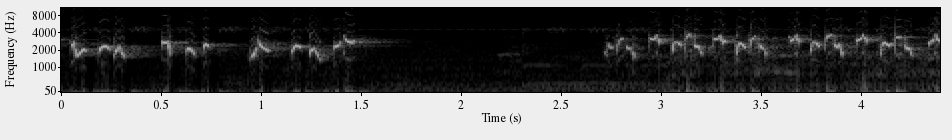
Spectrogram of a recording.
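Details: Yellow-vented bulbul singing in natural surroundings, played as a lure to get other bulbuls singing in reply. A short chattering phrase, a near-silent gap of about a second, then a longer, busier run of bubbly notes.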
